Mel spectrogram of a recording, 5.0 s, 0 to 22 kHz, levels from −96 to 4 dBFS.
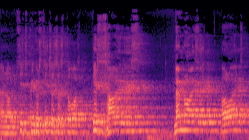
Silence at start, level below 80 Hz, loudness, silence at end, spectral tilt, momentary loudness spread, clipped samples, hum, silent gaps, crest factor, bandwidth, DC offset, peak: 0 s; -42 dBFS; -20 LUFS; 0 s; -6.5 dB/octave; 8 LU; under 0.1%; none; none; 16 dB; 17 kHz; under 0.1%; -4 dBFS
